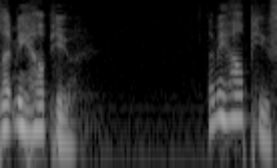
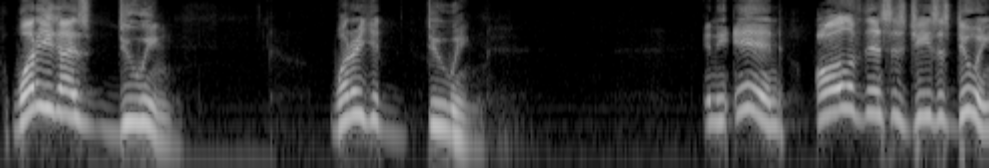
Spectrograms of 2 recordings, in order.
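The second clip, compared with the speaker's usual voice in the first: loud, higher, slow preaching; full-force preaching; 6 semitones higher, 12 dB louder, slower than usual. Acted. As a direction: hammer the question home to the congregation.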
